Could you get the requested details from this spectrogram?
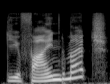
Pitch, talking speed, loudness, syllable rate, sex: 215 Hz, 215 wpm, -15 LUFS, 4.0 syllables/s, female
